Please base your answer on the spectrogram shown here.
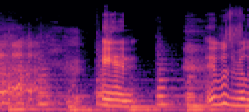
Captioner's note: girls laughing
